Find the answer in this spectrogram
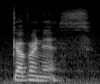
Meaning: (noun) 1. A woman paid to educate children in their own home 2. A female governor 3. The wife of a governor; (verb) To work as governess; to educate children in their own home
- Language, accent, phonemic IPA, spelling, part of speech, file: English, US, /ˈɡʌvɚnəs/, governess, noun / verb, En-us-governess.ogg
